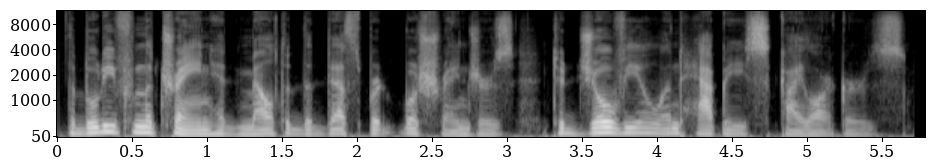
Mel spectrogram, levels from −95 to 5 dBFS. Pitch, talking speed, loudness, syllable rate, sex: 110 Hz, 155 wpm, -20 LUFS, 4.9 syllables/s, male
